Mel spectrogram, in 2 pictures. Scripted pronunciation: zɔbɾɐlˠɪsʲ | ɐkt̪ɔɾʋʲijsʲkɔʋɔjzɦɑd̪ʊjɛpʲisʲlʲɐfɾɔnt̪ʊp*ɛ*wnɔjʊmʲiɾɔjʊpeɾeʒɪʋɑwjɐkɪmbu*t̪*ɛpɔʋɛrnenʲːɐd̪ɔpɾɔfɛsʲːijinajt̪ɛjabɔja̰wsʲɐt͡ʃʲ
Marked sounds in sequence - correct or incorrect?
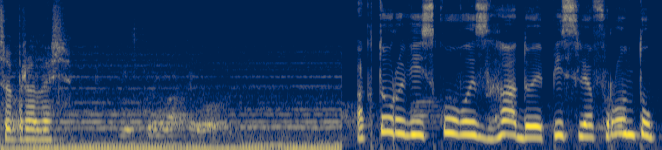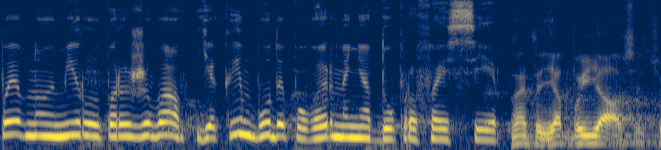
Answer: correct, incorrect

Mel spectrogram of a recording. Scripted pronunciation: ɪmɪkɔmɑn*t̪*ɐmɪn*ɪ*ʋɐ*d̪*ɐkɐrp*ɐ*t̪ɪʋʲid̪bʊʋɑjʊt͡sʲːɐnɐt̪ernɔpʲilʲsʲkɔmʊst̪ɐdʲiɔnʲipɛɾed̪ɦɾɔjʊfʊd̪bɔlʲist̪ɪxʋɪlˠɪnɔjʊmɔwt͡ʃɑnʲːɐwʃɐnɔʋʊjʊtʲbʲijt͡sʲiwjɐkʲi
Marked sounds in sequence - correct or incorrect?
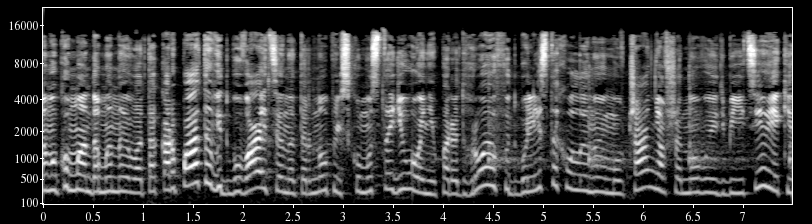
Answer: incorrect, correct, incorrect, incorrect

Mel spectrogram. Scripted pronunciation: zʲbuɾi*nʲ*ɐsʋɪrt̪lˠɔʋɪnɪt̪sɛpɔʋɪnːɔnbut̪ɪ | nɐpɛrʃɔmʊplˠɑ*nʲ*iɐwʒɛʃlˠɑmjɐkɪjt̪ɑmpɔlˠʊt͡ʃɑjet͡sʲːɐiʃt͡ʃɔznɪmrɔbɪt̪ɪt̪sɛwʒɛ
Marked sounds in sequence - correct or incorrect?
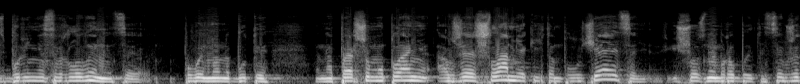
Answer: incorrect, correct

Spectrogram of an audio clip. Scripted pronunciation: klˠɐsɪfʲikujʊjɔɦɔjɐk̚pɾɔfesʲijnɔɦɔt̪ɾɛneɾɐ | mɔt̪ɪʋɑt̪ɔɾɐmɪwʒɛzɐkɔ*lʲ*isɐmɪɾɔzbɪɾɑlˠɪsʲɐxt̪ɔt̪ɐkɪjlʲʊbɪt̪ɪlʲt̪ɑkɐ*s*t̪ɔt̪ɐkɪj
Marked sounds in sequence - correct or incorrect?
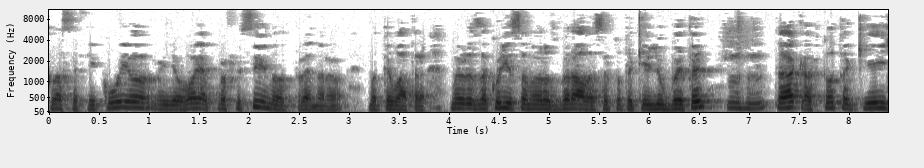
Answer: correct, incorrect

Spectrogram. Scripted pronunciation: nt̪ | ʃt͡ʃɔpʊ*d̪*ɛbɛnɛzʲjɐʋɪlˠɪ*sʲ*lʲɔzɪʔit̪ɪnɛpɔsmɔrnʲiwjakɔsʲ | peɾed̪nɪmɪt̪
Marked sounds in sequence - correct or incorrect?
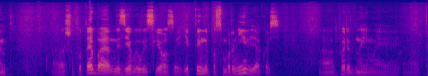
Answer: incorrect, correct

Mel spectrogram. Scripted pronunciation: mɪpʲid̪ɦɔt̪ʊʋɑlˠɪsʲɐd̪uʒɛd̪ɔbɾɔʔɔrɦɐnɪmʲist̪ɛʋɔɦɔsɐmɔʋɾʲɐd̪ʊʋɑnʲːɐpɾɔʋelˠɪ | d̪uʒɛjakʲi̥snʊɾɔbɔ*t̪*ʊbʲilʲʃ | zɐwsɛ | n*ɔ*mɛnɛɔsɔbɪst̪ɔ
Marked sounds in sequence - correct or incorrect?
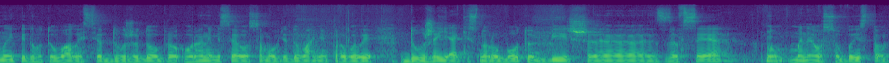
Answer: correct, incorrect

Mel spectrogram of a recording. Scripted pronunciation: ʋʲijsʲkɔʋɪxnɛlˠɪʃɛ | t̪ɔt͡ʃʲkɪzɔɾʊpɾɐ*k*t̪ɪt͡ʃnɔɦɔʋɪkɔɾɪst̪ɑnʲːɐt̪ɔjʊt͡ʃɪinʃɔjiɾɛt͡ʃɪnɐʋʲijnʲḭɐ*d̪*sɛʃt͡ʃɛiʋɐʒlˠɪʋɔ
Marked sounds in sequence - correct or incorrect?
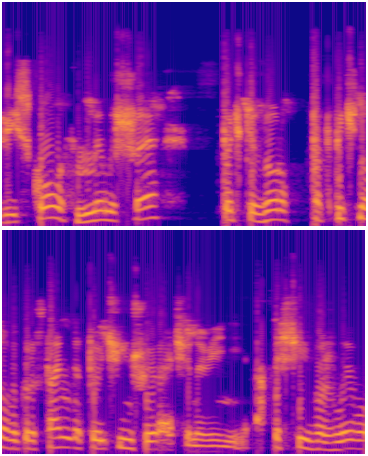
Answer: correct, incorrect

